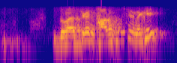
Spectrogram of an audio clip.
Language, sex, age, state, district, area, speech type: Bengali, male, 45-60, West Bengal, Jhargram, rural, conversation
